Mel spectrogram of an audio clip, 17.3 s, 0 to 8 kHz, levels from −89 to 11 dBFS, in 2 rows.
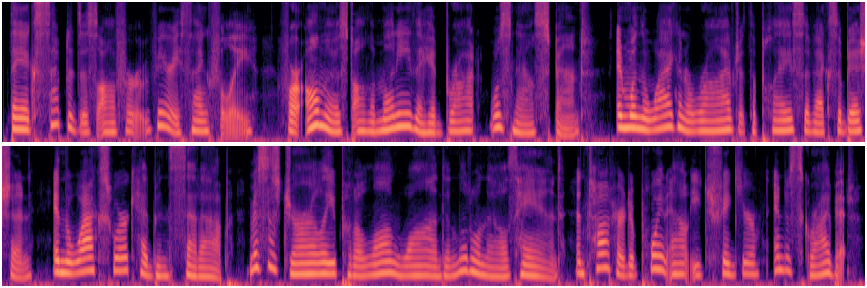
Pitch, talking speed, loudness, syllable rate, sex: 180 Hz, 190 wpm, -19 LUFS, 4.3 syllables/s, female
